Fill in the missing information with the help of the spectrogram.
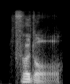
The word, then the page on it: fiddle: British English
